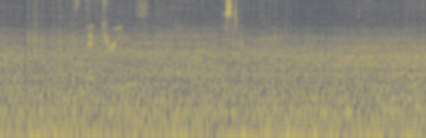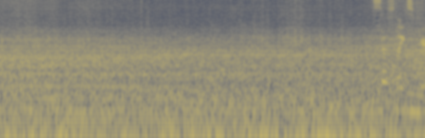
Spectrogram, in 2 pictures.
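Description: Steady road and engine noise inside the cabin of a vehicle driving on a paved road.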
